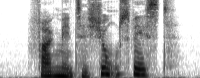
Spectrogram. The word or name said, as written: fragmentationsvest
